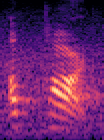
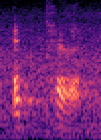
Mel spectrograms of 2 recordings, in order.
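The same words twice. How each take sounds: First: The r sound is clearly pronounced, American style. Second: The r sound is silent, British style. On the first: "in U S pronunciation ... you can hear R" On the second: "using U K's pronunciation ... you cannot hear R"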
